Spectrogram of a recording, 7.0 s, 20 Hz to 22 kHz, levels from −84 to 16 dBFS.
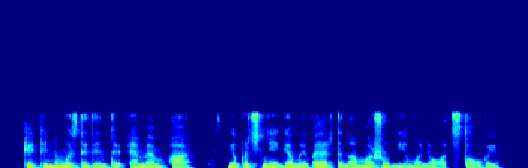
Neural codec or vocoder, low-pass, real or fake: none; 7.2 kHz; real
